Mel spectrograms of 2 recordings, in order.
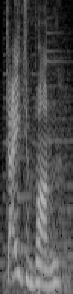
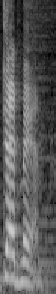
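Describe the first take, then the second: First: The name is said with an odd, altered pronunciation. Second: The name sounds like plain English 'dead man'. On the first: "give it some weird fucking pronunciation" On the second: "so it's not just straight up Dead Man"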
